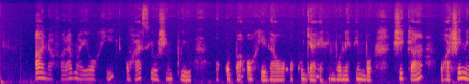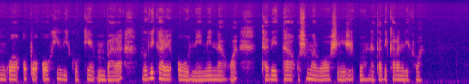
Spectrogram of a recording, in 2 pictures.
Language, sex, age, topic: Oshiwambo, female, 25-35, agriculture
